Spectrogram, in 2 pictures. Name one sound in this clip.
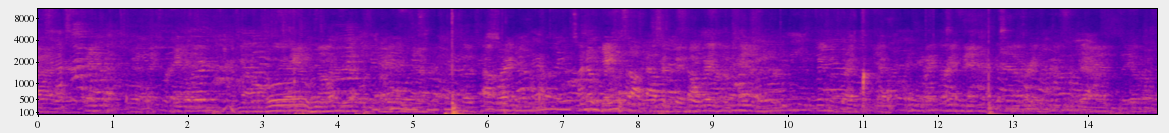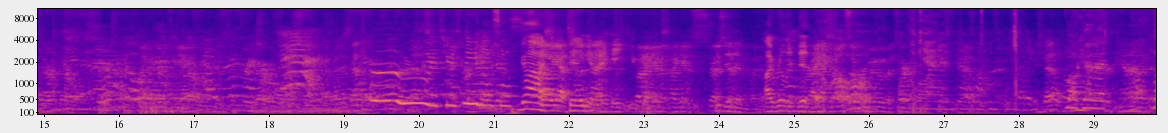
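A young man talks casually nearby.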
